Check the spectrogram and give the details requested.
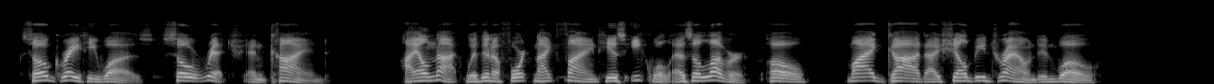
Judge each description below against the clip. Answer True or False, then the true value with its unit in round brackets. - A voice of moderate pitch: True (150 Hz)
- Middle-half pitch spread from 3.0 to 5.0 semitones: False (5.5 semitones)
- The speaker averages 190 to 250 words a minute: False (140 wpm)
